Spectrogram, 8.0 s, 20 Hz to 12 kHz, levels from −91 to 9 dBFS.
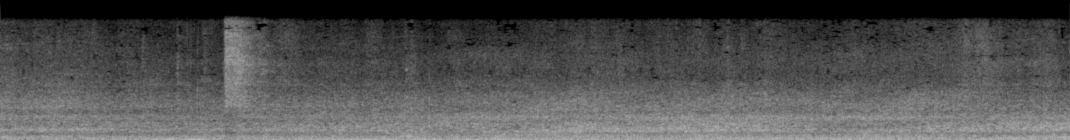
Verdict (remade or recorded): recorded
